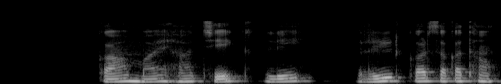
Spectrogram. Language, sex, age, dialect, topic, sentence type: Chhattisgarhi, male, 18-24, Western/Budati/Khatahi, banking, question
